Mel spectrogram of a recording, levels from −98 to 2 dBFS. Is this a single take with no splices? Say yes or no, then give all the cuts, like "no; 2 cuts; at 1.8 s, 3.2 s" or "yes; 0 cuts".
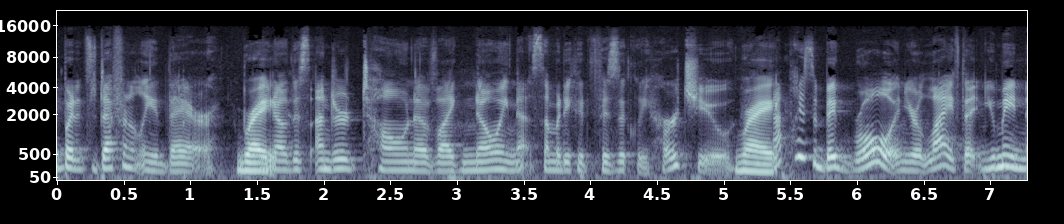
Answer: yes; 0 cuts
